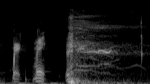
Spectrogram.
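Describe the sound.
A person imitates the chicken sound of the Cadbury Easter bunny laying an egg: two short, clipped clucks followed by a longer, drawn-out squawk that trails off, fairly loud.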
